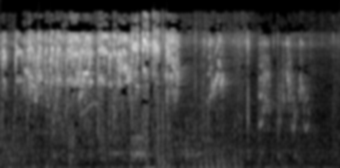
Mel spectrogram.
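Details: A loud burst of harsh, high budgerigar (Melopsittacus undulatus) chatter lasts almost two seconds in a daily-life scene, then fades into sparse, quieter chirps.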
